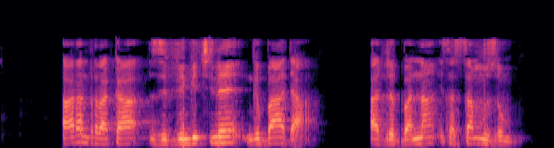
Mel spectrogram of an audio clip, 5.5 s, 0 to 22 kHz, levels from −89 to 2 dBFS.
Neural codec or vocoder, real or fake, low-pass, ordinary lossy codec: none; real; 7.2 kHz; AAC, 32 kbps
